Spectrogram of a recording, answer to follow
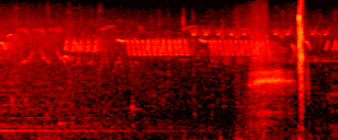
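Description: Faint background with a small songbird singing rapid high trills, and a single sharp click shortly before the end.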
